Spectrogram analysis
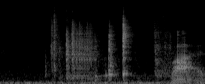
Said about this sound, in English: I'm going to roll this dice for Reggie.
